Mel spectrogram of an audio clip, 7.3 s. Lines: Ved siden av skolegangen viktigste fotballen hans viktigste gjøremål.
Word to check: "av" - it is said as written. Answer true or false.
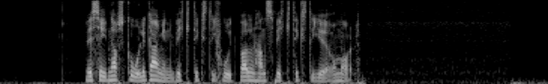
true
